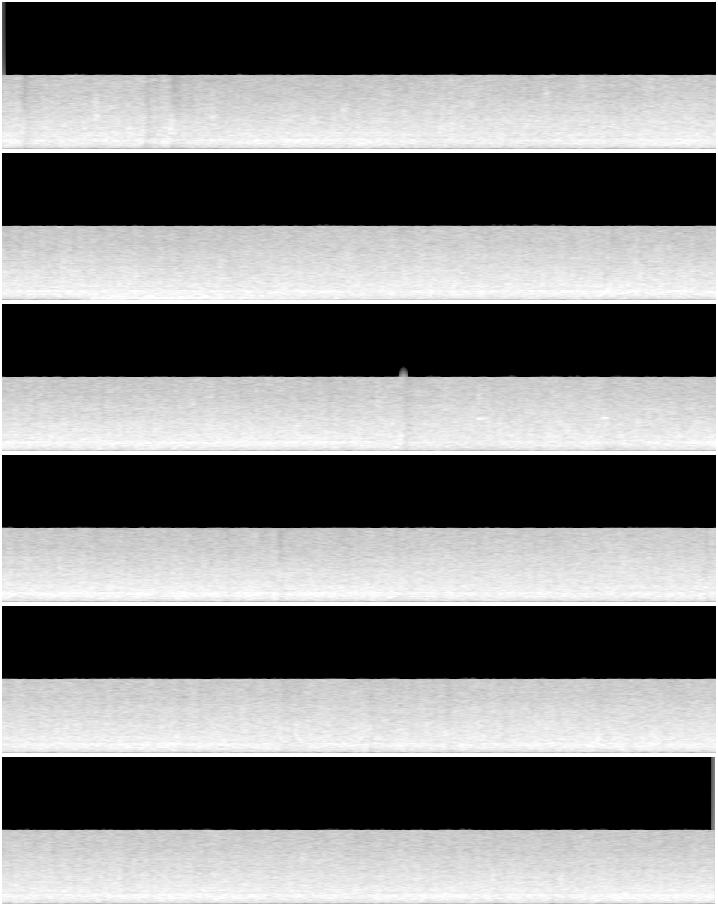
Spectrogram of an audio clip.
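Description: Steady heavy rain of a thunderstorm falling, with a short low rumble of thunder about five seconds in.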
